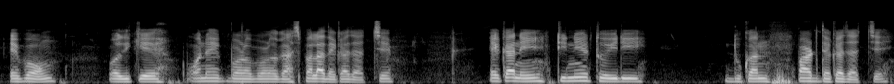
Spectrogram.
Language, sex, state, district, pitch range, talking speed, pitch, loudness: Bengali, male, Assam, Hailakandi, 125-145 Hz, 100 wpm, 135 Hz, -18 LUFS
